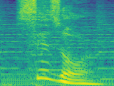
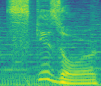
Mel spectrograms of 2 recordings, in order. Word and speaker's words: Scizor: Scizor. Not Skizor, because that's not how you pronounce SC in English, and it's not Scissor either, because that would be pretty dumb. That's not an intimidating name.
